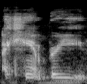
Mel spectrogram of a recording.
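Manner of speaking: desperate, breathless, whispered pleading.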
